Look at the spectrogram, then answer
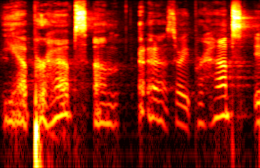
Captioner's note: clears throat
